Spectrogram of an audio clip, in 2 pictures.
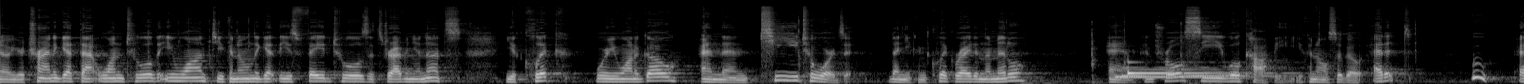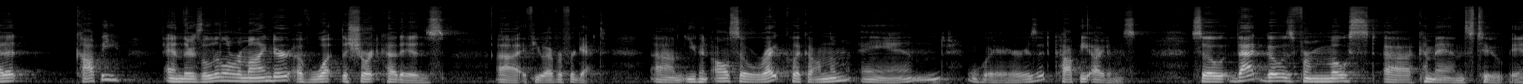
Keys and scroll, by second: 2.0-2.8 typing, 5.0-5.8 typing, 7.0-7.8 typing, 9.3 typing, 11.1 ctrl+c.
